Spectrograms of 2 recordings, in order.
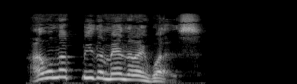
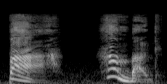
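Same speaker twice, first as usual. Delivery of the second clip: much lower, dismissive grumble; scornful; 10 semitones lower, slower than usual. Acted. Old Scrooge scoffing at Christmas, low scornful. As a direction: spit out the catchphrase with contempt.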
